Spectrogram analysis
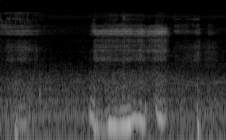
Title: Dog snoring and dreaming.. well sometimes he thinks his human lol #doglife #spolieddog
